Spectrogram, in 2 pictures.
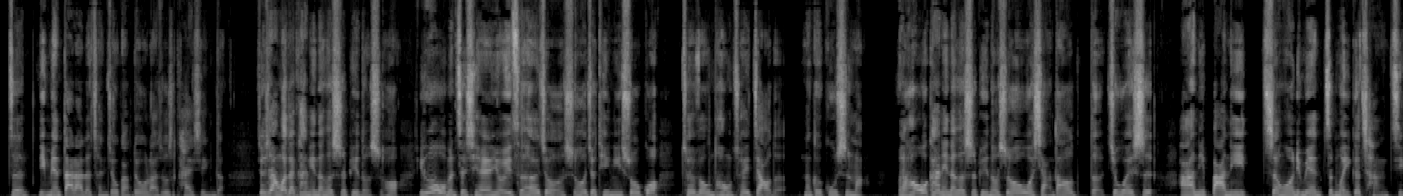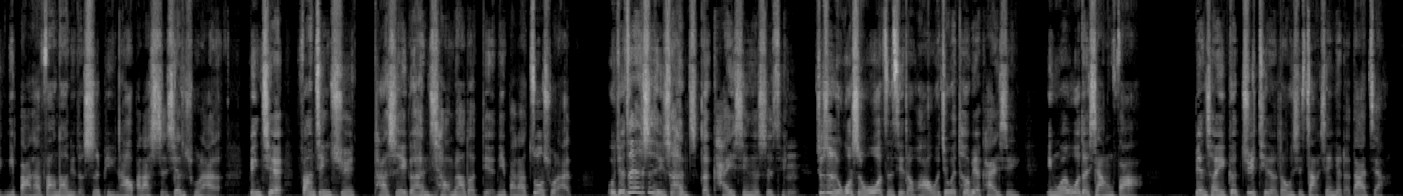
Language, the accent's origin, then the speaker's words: Chinese; Guangdong, China; 我是潮汕，我是广东潮汕人，我不会粤语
